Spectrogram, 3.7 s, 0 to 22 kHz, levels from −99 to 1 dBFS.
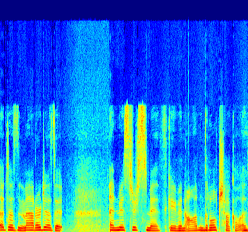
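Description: Throughout the speech, the gain swings around 20 dB: gain pumping, likely from excessive input gain forcing a fast limiter.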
